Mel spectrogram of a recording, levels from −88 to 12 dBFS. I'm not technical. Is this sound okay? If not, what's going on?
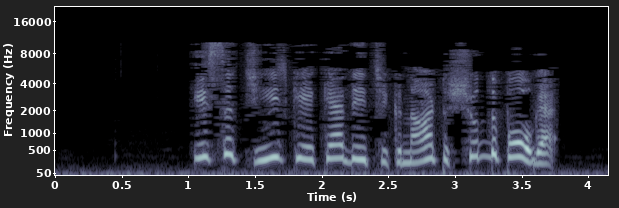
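No. The whole recording sounds ringing and plainly watery, with the crispest treble missing. That is most likely WMA compression, a file-shrinking format pushed too hard.

There are also three pre-echo moments, at 1.74, 1.97 and 2.50 seconds. A short hiss creeps in about a twentieth of a second before a sharp sound, softening its start.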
